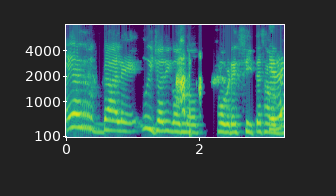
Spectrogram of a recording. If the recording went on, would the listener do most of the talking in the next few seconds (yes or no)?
yes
